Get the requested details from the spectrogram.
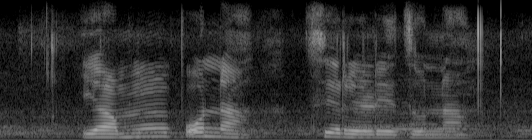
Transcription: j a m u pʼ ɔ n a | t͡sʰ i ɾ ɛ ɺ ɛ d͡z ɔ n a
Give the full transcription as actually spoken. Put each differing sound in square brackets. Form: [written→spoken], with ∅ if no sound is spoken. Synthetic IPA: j a m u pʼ ɔ n a | t͡sʰ i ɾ ɛ ɺ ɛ d͡z ɔ n a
